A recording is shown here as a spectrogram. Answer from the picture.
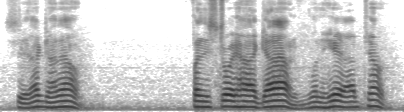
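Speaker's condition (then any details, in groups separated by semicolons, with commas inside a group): Traumatic brain injury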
